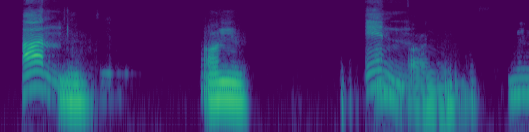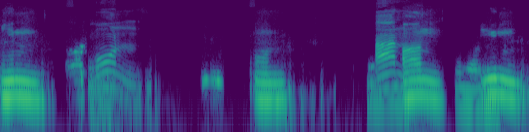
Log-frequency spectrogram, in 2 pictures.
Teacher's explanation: এটাও খুব সিম্পল। নুন, জিভের আগা এবং তার বরাবর উপরে তালুর সাথে লাগিয়ে উচ্চারিত হয় নুন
